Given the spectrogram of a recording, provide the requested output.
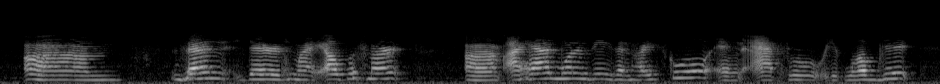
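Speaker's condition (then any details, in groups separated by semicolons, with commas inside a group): Cerebral palsy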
